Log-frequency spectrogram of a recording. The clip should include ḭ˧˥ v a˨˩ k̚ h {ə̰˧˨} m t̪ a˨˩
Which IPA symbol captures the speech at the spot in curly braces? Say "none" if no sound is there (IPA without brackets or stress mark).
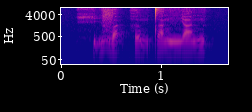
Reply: ə˨˩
